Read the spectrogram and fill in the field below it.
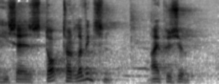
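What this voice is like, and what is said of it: Put-on accent, best attempt. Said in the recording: “That was in the best accent I could put on”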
